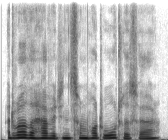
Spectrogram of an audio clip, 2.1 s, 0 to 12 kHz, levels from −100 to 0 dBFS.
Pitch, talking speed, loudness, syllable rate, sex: 205 Hz, 255 wpm, -16 LUFS, 6.0 syllables/s, female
